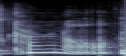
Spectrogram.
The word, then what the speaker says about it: colonel: The word of the day is Colonel, not spelled like you'd like it to be spelled.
